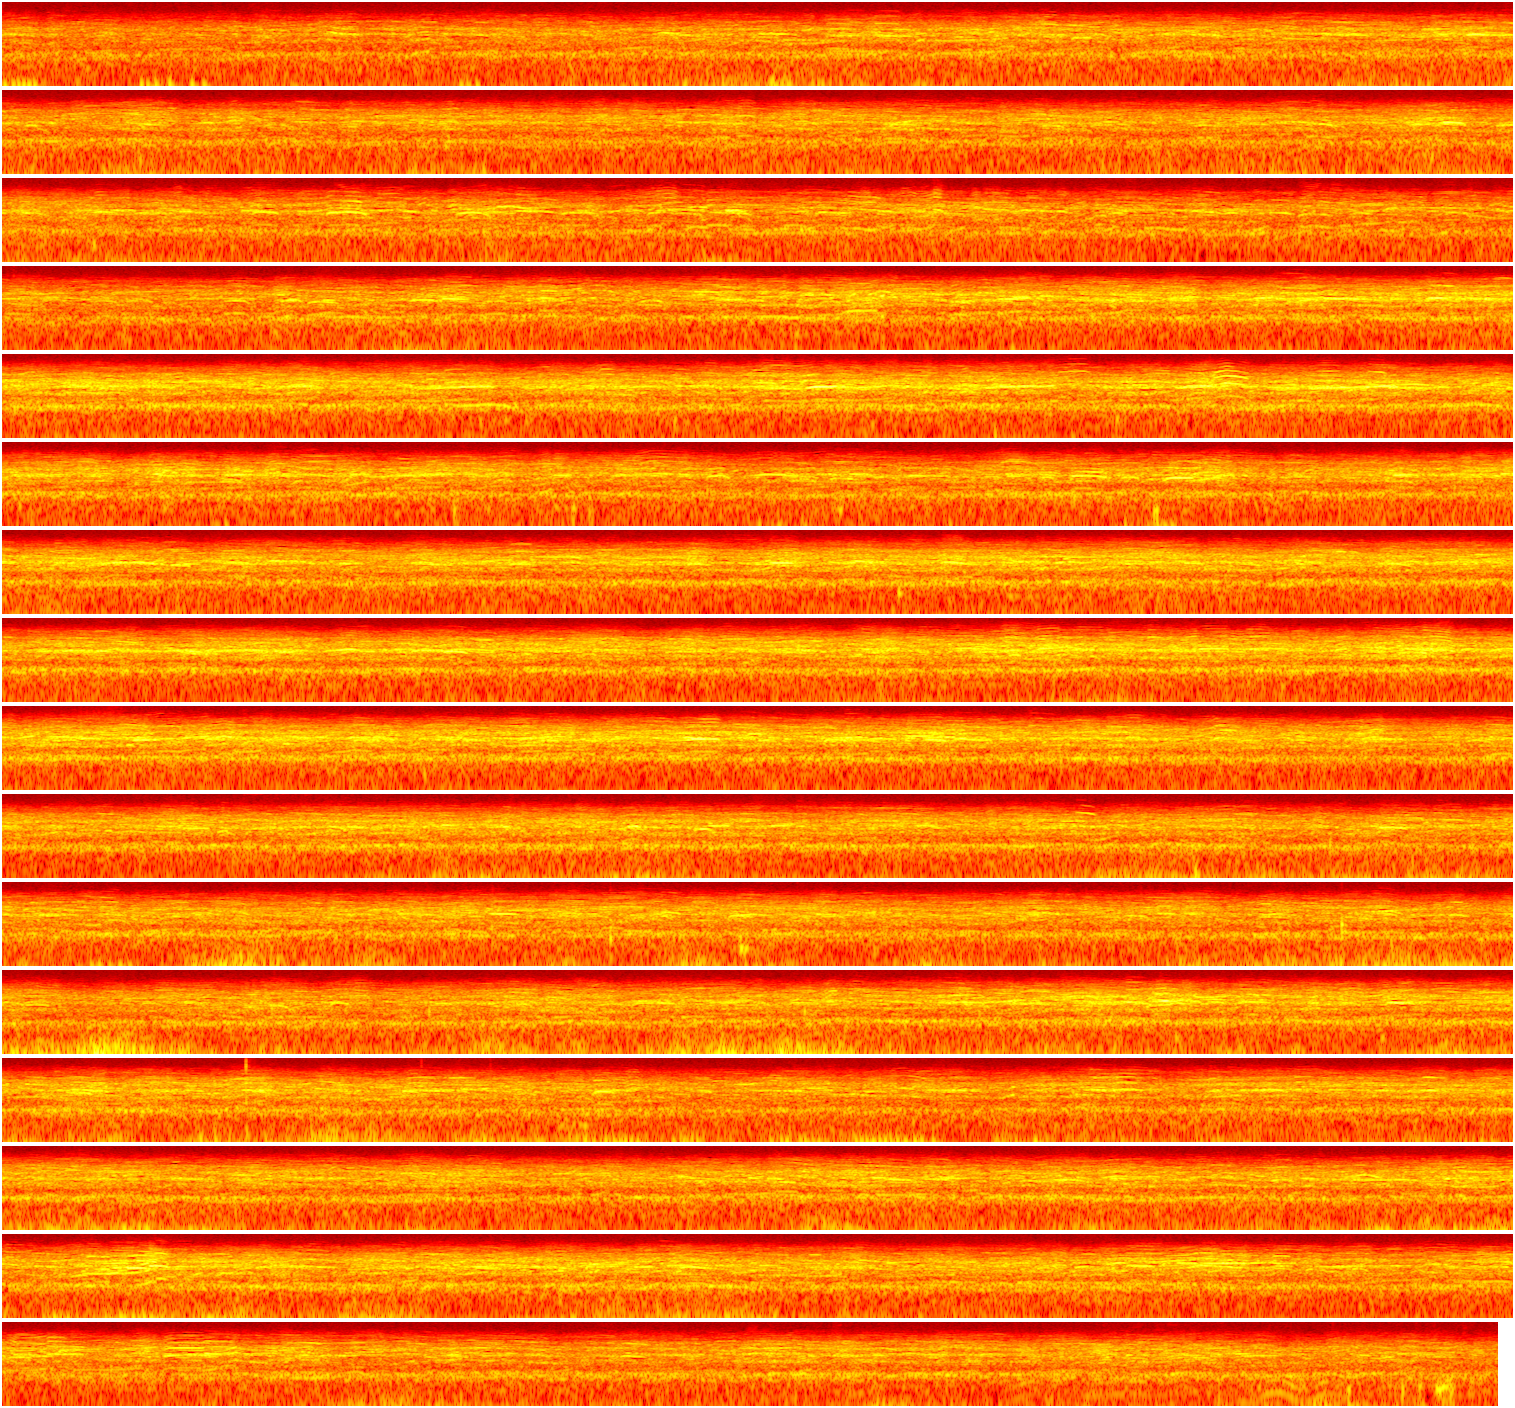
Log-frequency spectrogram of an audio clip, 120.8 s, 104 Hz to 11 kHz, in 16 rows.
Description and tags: svalbard gnaalodden nearer 20060903
recorded below bird cliff Gnaalodden, Svalbard. Distance 50 meters. Primarily Kittiwakes. Marantz PMD 671. Sennheiser stereo handmic.
cliff, bird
